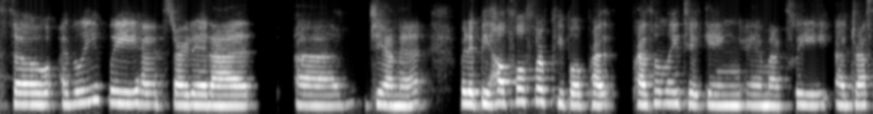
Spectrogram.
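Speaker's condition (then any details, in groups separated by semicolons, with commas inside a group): No condition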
